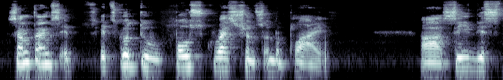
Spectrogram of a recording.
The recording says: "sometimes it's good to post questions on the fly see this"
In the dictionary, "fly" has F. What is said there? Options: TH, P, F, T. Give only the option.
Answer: P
